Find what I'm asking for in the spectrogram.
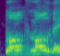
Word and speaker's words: Molde: Is it Molde, by the way? – Molde, yeah. I played for my local team, Klausningen, until I was 22.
